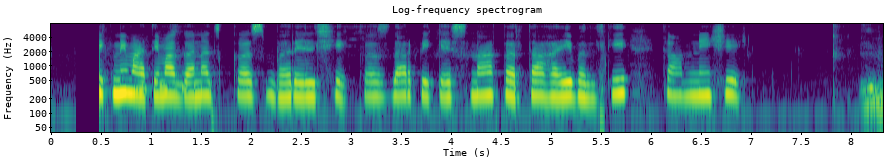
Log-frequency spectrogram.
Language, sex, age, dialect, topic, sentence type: Marathi, female, 25-30, Northern Konkan, agriculture, statement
